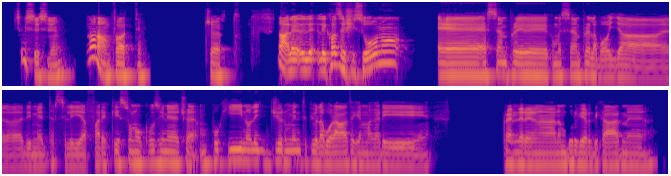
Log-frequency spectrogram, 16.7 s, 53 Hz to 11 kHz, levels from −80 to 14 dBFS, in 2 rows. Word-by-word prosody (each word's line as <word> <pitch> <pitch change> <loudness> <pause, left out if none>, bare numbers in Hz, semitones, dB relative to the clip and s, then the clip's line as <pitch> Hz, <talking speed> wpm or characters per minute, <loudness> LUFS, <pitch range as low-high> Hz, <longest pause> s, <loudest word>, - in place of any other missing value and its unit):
Sì, - - -6
sì, 115 - +1
sì. 110 -2 +1
No, 120 - 0
no, - - +8
infatti. 115 0 0 0.8
Certo. 110 0 -5 0.4
No, - - +9
le 145 +1 +7
le 150 0 +5
le 145 0 +6
cose 210 -5 +4
ci 140 -2 +2
sono, 235 - +2 0.2
ehm, 115 -1 +6
è - - +1
sempre 115 -2 +1
come 110 0 -6
sempre 110 +1 -3
la 105 - -1
voglia 90 -3 -3
di 95 - -9
metterseli 95 0 -8
a 90 - -5
fare, 100 0 -8
che 115 - -7
sono 110 -1 -4
cosine, 115 0 -4
cioè, 115 - -6
un 110 +1 -9
pochino, 125 +1 -2
leggermente, 120 -1 -5
più 115 +2 -10
elaborate 105 +1 -2
che 105 - -7
magari 95 -2 -5 0.9
prendere, 105 -2 0
'na 100 0 -3
'na 100 - -6
hamburger 105 0 -5
di 105 - -8
carne 100 0 -6
110 Hz, 150 wpm, -22 LUFS, 100-115 Hz, 0.9 s, No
